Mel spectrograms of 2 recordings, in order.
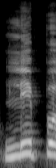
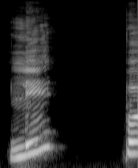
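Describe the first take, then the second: First: Said in the usual way. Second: लिप stretched very slowly, sounds held long; slow teaching demo; drawn out slowly. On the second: Shown as a demonstration. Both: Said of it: "अब चलिए आगे देखिए".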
